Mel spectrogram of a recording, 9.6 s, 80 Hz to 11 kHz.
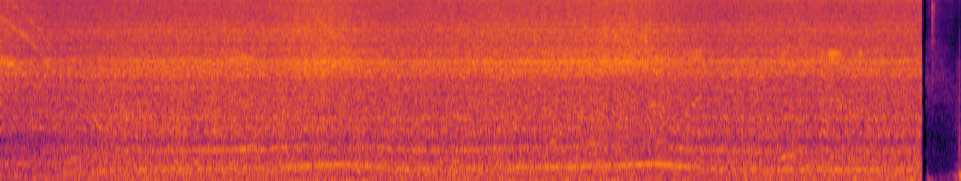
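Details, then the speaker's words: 2008 Nissan Pathfinder R51, about 215K miles, cold morning start: heavy steady whooshing roar with a slowly wavering hum like a vacuum cleaner or hovercraft; cheap aftermarket fan clutch stuck constantly engaged, to be replaced with OEM part. "Heads up, ECC's fan clutch is very, very, very noisy. It is constantly engaged and makes our car sound like a Hoover."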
